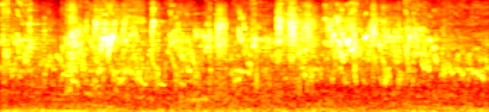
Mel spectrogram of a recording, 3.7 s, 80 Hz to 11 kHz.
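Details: Budgies, Australian parrots, recorded 13 March 2024, chatter together in a steady mass of high warbling chirps and scratchy squawks with no pauses.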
